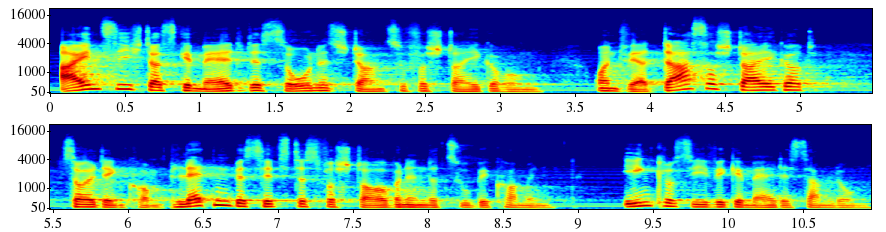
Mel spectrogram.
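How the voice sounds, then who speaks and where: A preacher acting as a stubborn auctioneer calling bids. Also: male voice, on the low side, very animated, moderate pace. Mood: announcing. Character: stubborn male auctioneer, insistent. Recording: echoey hall, faint hum.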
